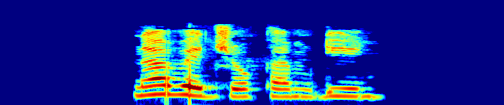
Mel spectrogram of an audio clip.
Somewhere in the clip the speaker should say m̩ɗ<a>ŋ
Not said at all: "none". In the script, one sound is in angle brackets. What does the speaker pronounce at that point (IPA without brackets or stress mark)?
i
